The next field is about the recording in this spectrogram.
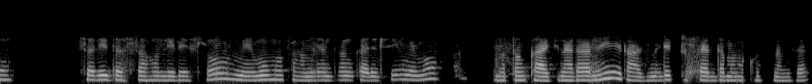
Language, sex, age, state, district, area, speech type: Telugu, female, 30-45, Andhra Pradesh, Kakinada, urban, conversation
